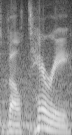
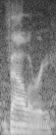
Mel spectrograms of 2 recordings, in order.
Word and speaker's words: Valtteri: really quickly bill that's its Valtteri not Valerie I'm not sure that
